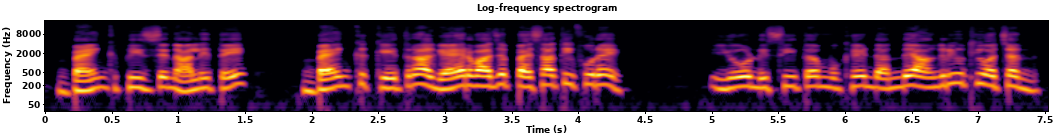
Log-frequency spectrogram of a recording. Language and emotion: Sindhi, surprised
